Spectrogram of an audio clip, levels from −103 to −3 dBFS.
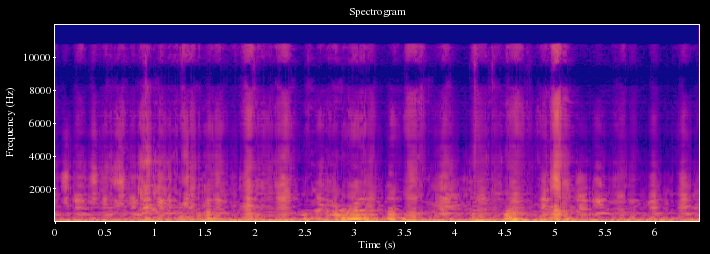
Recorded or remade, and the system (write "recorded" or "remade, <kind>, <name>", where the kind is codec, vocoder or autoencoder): remade, vocoder, BigVGAN v2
